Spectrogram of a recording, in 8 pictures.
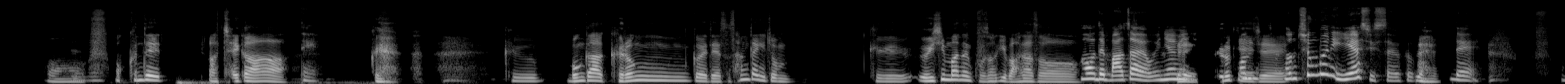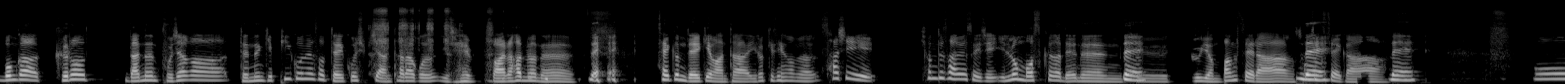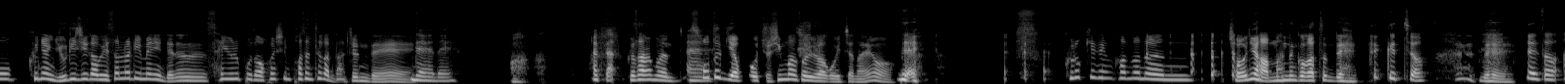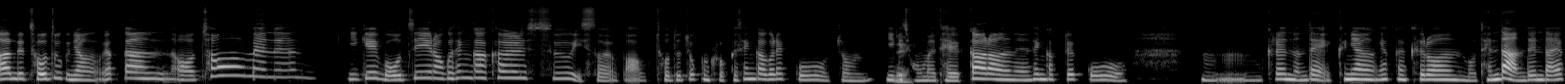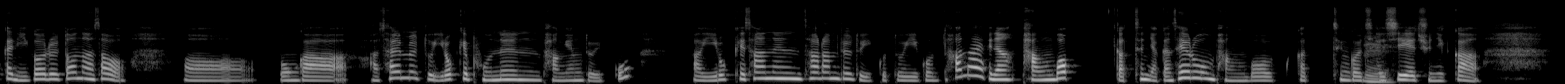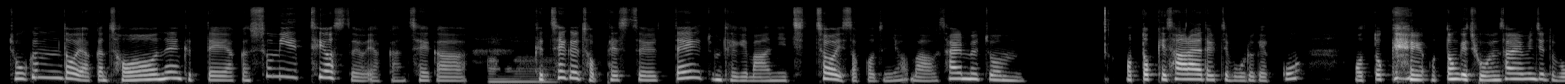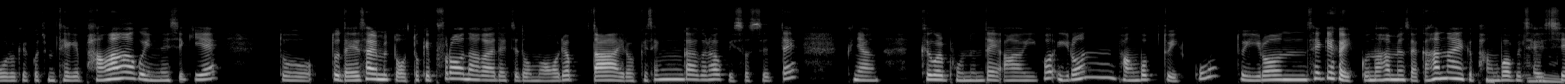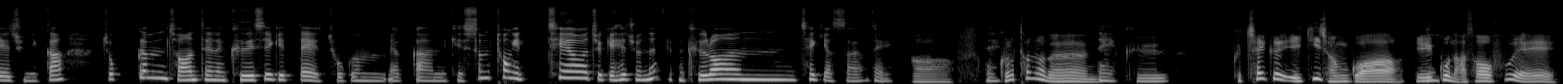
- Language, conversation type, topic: Korean, podcast, 삶을 바꿔 놓은 책이나 영화가 있나요?
- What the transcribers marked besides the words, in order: tapping; laughing while speaking: "그"; laugh; laughing while speaking: "네"; other background noise; laugh; laughing while speaking: "이제"; laughing while speaking: "네"; laugh; laugh; laughing while speaking: "네"; laugh; teeth sucking; laugh; laughing while speaking: "그쵸. 그래서"; laugh; lip smack; laughing while speaking: "어떻게"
